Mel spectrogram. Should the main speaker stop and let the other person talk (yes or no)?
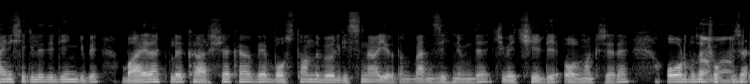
no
